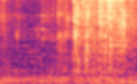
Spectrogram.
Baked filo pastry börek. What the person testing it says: колко хрупкав е нашият бюрек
